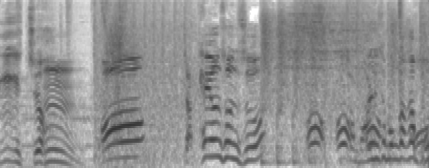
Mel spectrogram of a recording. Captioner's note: firing shots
